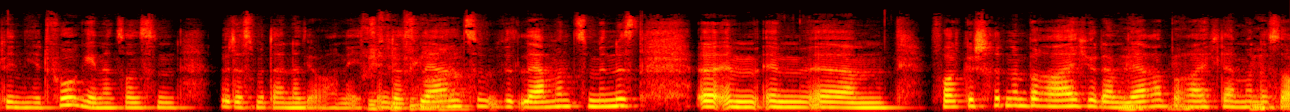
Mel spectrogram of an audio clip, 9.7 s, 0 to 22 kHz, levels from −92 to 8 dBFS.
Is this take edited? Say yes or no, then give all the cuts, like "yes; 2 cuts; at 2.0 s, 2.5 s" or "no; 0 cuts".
yes; 1 cut; at 2.3 s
